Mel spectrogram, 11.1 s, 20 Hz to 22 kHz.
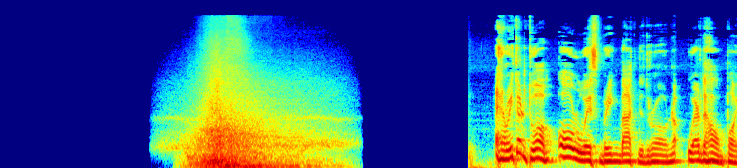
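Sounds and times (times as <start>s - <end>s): whoosh transition effect: 2.3s - 5.4s
deep rumble: 2.4s - 5.4s.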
